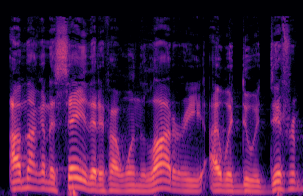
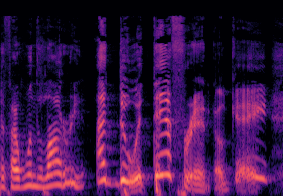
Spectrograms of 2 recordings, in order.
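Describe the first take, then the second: First: Said in the usual way. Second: Much higher squeaky mocking tone. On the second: Shown as a demonstration. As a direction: jump way up in pitch. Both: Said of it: "But hey, guess what?".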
